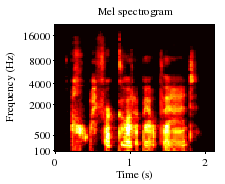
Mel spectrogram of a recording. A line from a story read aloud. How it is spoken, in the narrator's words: muttered Fili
